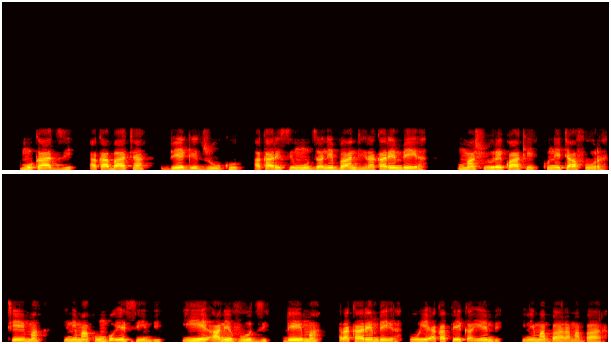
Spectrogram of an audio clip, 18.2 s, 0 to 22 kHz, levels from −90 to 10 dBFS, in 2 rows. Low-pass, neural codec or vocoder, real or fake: 5.4 kHz; none; real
